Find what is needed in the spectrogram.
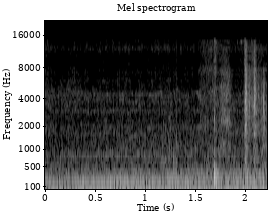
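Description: Steady low hum of an idling car engine, with a faint click near the end.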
